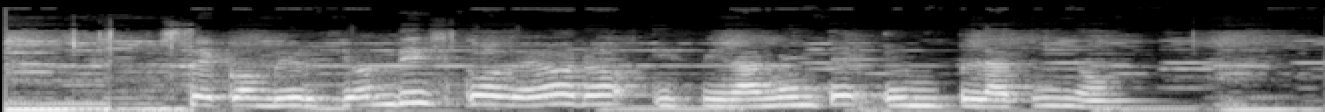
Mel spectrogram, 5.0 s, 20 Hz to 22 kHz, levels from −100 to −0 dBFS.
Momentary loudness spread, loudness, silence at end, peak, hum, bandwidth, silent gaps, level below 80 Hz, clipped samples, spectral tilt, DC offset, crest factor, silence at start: 9 LU; -12 LUFS; 0 s; -2 dBFS; none; 7.6 kHz; none; -46 dBFS; under 0.1%; -6.5 dB/octave; under 0.1%; 10 dB; 0 s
